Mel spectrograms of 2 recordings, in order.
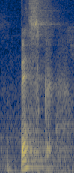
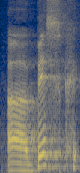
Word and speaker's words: Bisq: in fact it already exists one example is bisque which is spelt b-i-s-q and bisque is a decentralized exchange that runs a peer-to-peer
